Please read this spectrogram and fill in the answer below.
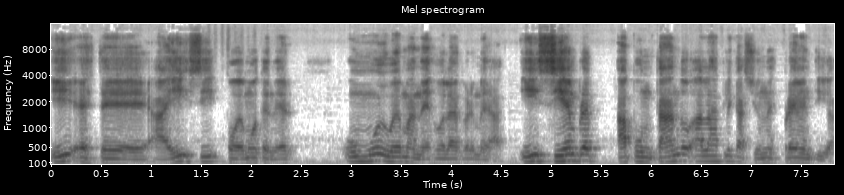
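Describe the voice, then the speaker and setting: A man at a moderate pace, medium in pitch, with ordinary pitch variation. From Paraguay, Itapúa. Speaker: agricultural engineer, plant health official. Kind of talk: expert interview. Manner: hesitant, many fillers. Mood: calm, explanatory. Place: office. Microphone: video call.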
